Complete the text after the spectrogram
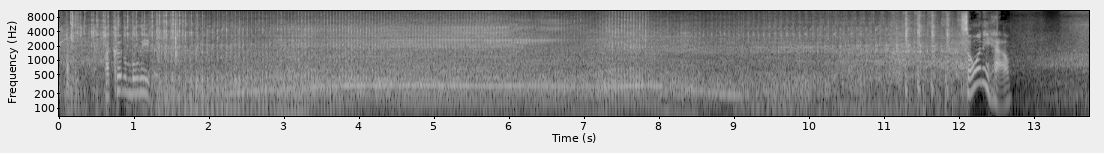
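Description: A small petrol engine starts, revs, and runs with a steady drone.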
